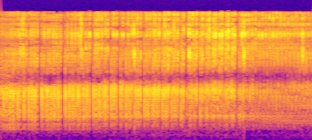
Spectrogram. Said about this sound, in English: And that's what sperm whales sound like.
